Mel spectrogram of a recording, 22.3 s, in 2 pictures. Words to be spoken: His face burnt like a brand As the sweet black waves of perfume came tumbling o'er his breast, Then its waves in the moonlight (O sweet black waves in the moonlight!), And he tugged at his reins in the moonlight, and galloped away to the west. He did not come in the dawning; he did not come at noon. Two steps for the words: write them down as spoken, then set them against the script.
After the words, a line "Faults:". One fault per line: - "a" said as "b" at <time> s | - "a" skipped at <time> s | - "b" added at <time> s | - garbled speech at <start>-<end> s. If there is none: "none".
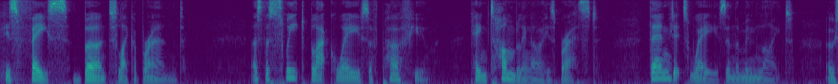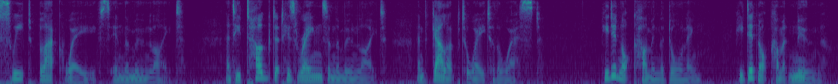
His face burnt like a brand As the sweet black waves of perfume came tumbling o'er his breast, Then its waves in the moonlight (O sweet black waves in the moonlight!), And he tugged at his reins in the moonlight, and galloped away to the west. He did not come in the dawning; he did not come at noon.
Faults:
none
